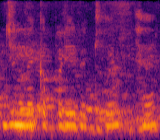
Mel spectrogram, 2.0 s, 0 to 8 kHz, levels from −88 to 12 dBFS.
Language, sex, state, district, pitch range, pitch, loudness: Hindi, female, Himachal Pradesh, Shimla, 205-225 Hz, 215 Hz, -15 LUFS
